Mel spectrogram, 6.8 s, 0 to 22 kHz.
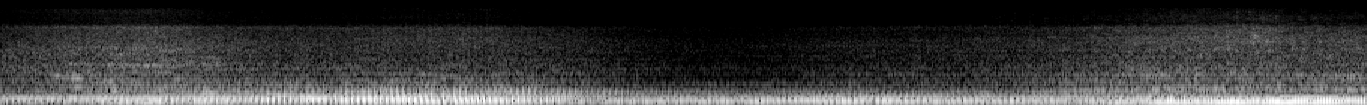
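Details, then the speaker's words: Honda TMX155 single-cylinder motorcycle engine revving: fast, light ticking about four per second over the revs; noisy worn rocker arm and pointed, worn push rod tips cause valve train ticking, to be replaced with original parts. "Ayan guys, ito po yung rocker arm na napakaingay po nito. Papalitan po natin ito ng original."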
